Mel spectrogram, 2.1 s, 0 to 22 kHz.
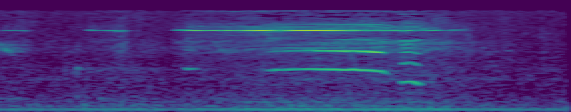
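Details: A Rhodesian Ridgeback puppy from the E-Litter, 53 days old, utters one thin high whimper that slides downward and fades, above a low steady hum.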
